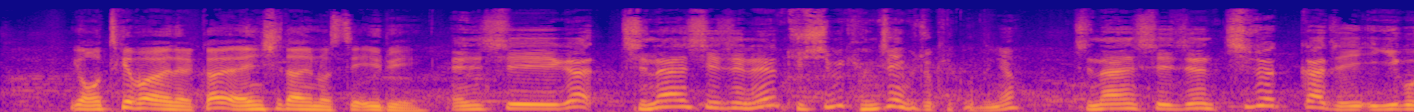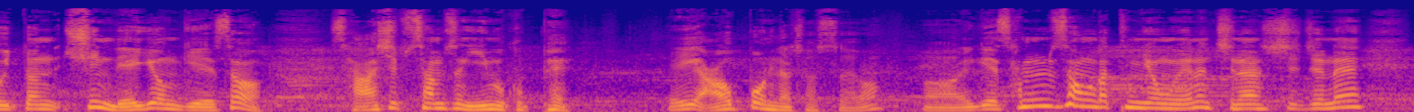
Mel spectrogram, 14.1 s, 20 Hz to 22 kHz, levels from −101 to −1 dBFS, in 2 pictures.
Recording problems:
murmuring crowd; noticeable; throughout; 20 dB below the speech

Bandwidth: 15.5 kHz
